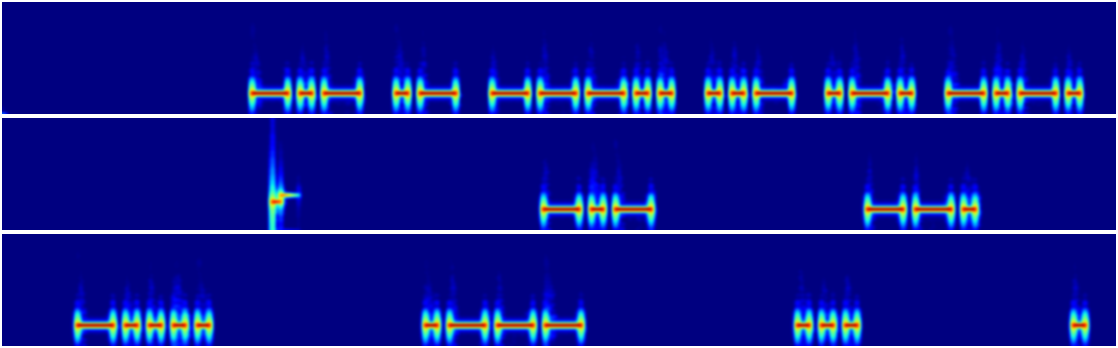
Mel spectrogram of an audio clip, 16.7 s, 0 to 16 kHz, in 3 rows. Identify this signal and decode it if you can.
Morse code, heard as a keyed tone, about 20 wpm, spaced as for 10 wpm, 700 Hz. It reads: KA8URC KG6JSE
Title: USA Call Signs - 6 Characters - 6x Character Spacing - 20wpm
